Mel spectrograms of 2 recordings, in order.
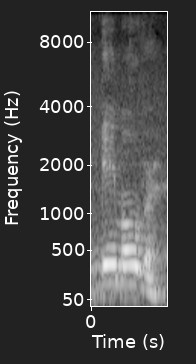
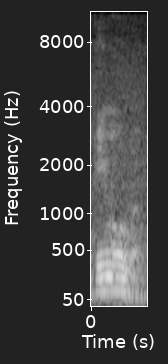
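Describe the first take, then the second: First: Louder, final declaration; loud closing call; emphatic. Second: Said in the usual way. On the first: Real, not acted. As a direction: slam it down like a verdict. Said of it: "So relax".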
